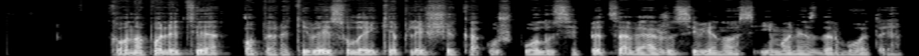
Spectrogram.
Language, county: Lithuanian, Alytus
